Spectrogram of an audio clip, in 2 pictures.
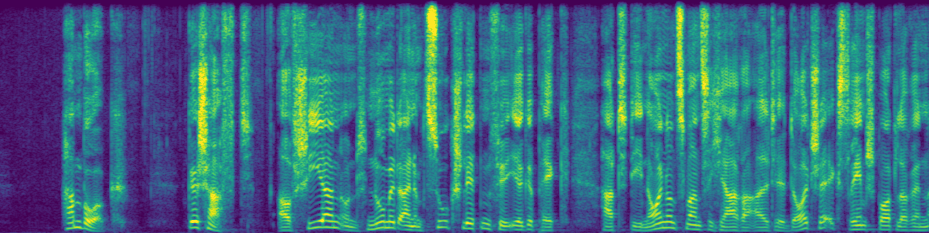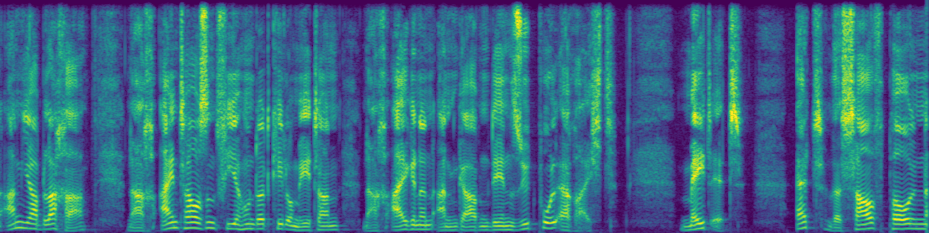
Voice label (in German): Nachrichten Text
